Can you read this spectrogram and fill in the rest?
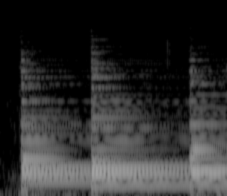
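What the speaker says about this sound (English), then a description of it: "This is with the phase offset." Three sustained, resonant tones are struck one after another, each ringing on with a slightly swirling, phased shimmer from an FL Studio phase offset effect.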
